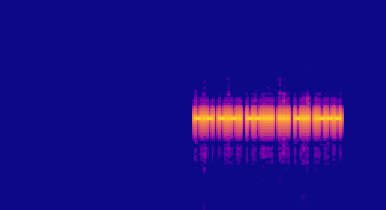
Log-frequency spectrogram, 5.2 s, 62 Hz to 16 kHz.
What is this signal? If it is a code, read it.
Morse code, heard as a keyed tone, about 46 wpm, 700 Hz. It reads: KC7SDJ
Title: USA Call Signs - 6 Characters - Repeated 3x - 45wpm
